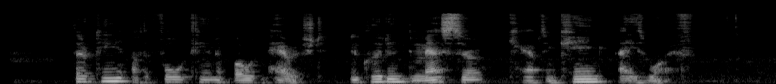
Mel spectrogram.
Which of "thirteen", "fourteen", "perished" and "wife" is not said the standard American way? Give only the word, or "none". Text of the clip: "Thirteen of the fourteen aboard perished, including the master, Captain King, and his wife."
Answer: none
